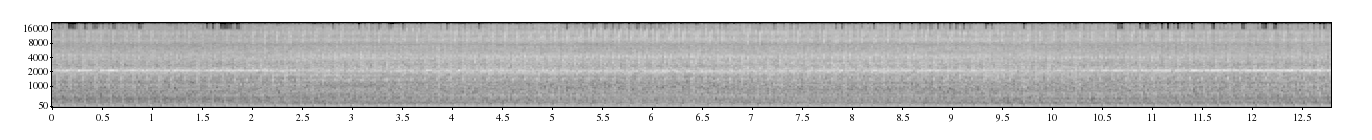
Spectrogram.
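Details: 1983 Jaguar XJS V12 idling: deep hum with a repeating knock about two to three times a second; owner assumes a dropped valve seat, unconfirmed.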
